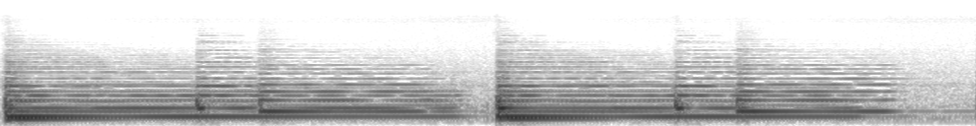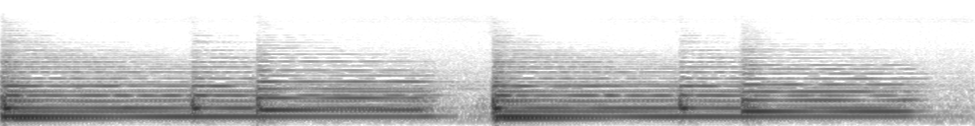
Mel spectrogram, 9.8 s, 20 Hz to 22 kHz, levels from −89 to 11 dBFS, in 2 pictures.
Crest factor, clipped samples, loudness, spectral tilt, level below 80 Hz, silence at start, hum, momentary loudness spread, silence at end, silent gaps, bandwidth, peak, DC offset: 20 dB; under 0.1%; -21 LUFS; -8.5 dB/octave; -72 dBFS; 0 s; none; 10 LU; 0.25 s; none; 5.4 kHz; 0 dBFS; under 0.1%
